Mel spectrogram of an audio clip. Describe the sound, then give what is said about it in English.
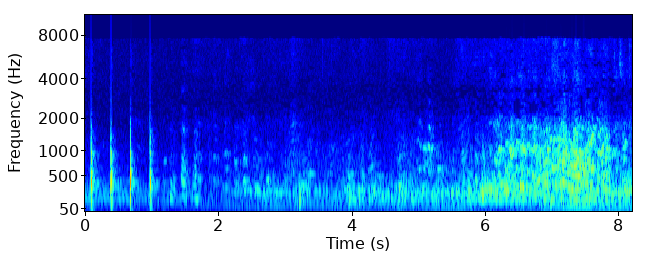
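Four sharp, evenly spaced knocks on a door ring out in quick succession, followed by a low murmur of voices and soft laughter that gradually swells. “And in the midst of all this tirade, there came a knock at the tent door.”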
